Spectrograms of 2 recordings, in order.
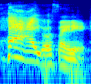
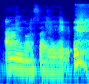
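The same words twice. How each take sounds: First: Laughing louder and faster; laughing, quick. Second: Said in the usual way. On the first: Real, not acted. Laughing to viewers, refusing to say it. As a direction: laugh through it.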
